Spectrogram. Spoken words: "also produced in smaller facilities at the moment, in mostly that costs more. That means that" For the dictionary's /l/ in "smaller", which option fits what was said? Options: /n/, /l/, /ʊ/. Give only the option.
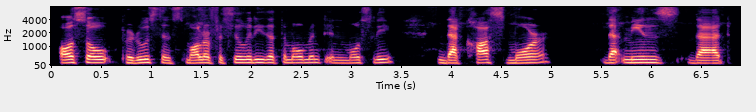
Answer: /l/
